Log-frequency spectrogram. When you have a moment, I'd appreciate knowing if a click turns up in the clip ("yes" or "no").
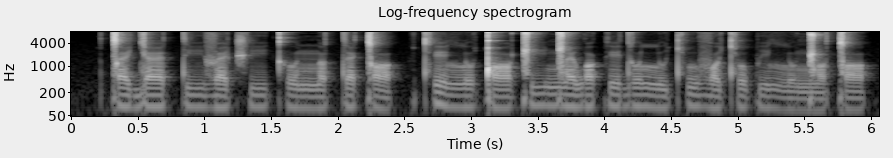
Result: yes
